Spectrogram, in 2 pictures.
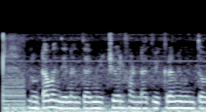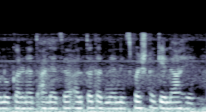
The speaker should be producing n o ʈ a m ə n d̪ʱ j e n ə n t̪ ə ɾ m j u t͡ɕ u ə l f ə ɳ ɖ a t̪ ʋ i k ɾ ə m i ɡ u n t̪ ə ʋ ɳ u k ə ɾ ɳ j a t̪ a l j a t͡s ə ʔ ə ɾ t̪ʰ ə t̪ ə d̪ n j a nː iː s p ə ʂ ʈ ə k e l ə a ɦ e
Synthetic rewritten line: n o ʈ a m ə n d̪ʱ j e n ə n t̪ ə ɾ m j u t͡ɕ u ə l f ə ɳ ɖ a t̪ ʋ i k ɾ ə m i ɡ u n t̪ ə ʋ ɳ u k ə ɾ ɳ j a t̪ a l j a t͡s ə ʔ ə ɾ t̪ʰ ə t̪ ə d̪ n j a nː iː s p ə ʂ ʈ ə k e l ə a ɦ e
